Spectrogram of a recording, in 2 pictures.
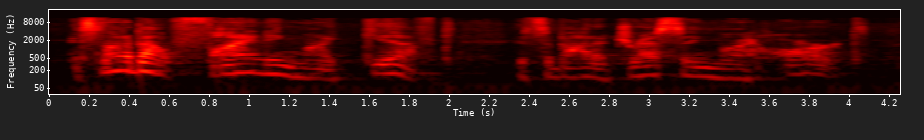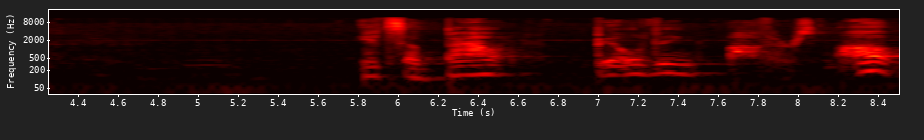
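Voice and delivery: soft and quiet. Preaching to a church, the speaker goes soft and quiet. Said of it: "I'm getting soft".

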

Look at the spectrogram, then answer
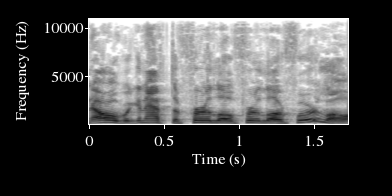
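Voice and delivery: ordinary talk, nothing marked

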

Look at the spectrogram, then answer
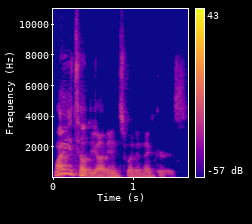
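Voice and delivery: classic, swooping, put-on radio host announcer delivery. Repeating own earlier question: put-on radio personality voice. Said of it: "that's my radio personality thing".

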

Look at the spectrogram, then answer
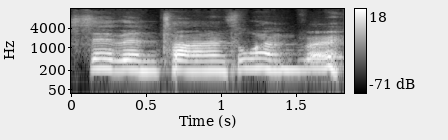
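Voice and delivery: very slow, very high, drawn-out yell. Retelling calling out a times-tables question in class: imitating own yell. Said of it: "I just yelled out".

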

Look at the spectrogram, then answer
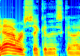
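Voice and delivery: ordinary talk, nothing marked

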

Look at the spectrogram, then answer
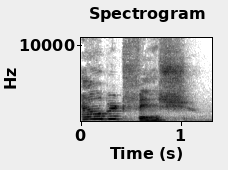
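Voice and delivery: sweet storybook voice. Host repeats a name from the case, in a pleasant voice. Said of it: "I thought if I said it in a more pleasant voice".

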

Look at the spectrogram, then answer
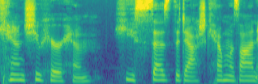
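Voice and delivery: ordinary delivery

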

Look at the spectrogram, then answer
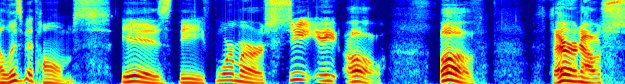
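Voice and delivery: every word drawn out slowly. Introducing a former company head in her voice: deep Elizabeth Holmes voice. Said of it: "she kinda talks like that too".

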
